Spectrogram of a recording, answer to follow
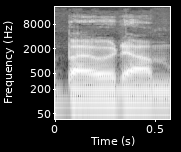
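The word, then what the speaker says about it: Bodom: Talking about children of Bodm, which is the way you're supposed to pronounce it as children of Oh, no. I always said bottom like a tushy.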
